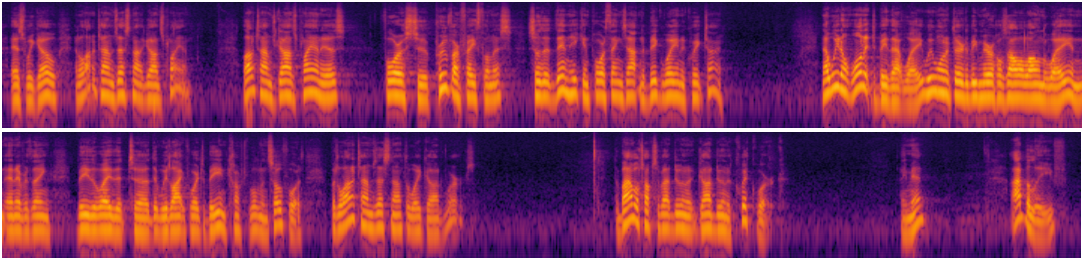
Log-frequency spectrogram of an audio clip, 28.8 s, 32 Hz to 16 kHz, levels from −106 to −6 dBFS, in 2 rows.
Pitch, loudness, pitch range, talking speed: 145 Hz, -30 LUFS, 130-160 Hz, 220 wpm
